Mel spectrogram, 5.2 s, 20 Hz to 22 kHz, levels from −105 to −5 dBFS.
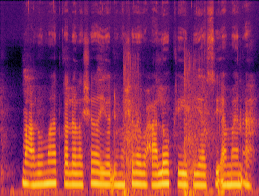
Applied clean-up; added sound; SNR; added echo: none; Gunshot, gunfire; 14 dB; none.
